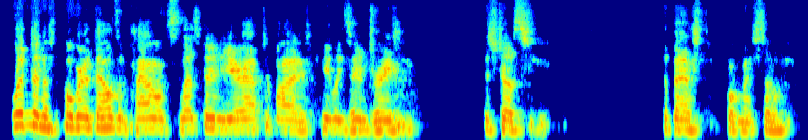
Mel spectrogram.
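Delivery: choked up, fighting off tears through the words. A lifter speaking about his own result after an injury, trying not to cry. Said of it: "He's trying not to cry".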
